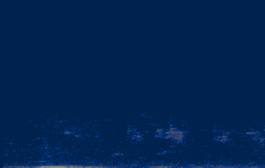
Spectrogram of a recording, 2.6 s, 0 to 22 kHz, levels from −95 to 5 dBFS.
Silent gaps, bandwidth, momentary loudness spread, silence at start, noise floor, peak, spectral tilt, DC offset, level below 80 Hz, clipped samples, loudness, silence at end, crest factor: none; 6.8 kHz; 25 LU; 0.35 s; -76 dBFS; -34 dBFS; -9.5 dB/octave; under 0.1%; -82 dBFS; under 0.1%; -45 LUFS; 0.95 s; 16 dB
